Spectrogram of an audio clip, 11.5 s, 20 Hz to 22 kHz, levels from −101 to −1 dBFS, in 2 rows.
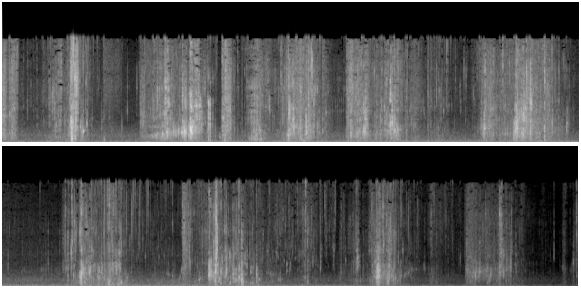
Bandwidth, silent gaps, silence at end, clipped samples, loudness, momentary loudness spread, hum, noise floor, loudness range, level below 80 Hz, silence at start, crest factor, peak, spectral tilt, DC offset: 17 kHz; none; 0.65 s; under 0.1%; -27 LUFS; 23 LU; none; -64 dBFS; 9 LU; -48 dBFS; 0 s; 30 dB; 0 dBFS; -0.5 dB/octave; under 0.1%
